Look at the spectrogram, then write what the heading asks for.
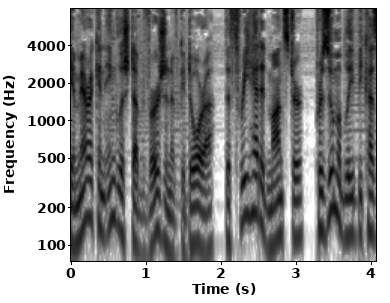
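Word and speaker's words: Ghidorah: sounded more like Hydra in the American dubbed version of invasion of astromonster he was called a king gadora with the O syllable unemphasized he was simply called a gadora in the English dubs for Destroy All Monsters with the go is stressed in the international English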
